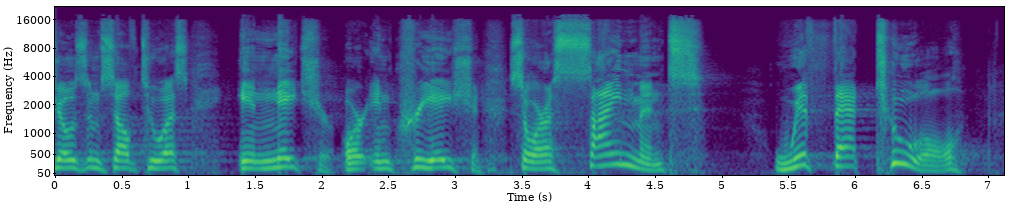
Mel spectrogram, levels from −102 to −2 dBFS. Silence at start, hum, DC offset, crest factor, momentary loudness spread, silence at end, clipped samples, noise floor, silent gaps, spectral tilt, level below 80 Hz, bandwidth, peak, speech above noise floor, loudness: 0 s; none; under 0.1%; 18 dB; 10 LU; 0.3 s; under 0.1%; -74 dBFS; none; -3.5 dB/octave; -72 dBFS; 18 kHz; -14 dBFS; 42 dB; -31 LUFS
